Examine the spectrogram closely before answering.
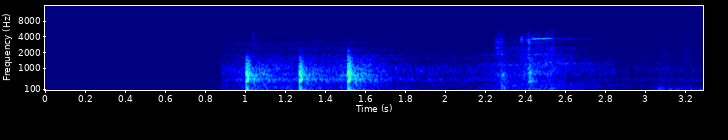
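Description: A door handle clicks as it is turned.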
